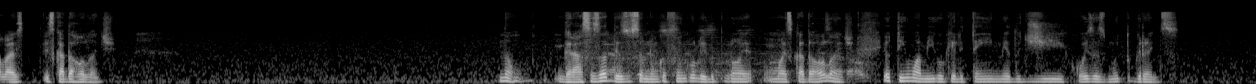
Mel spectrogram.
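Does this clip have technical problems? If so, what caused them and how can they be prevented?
Yes. Overdone noise removal runs through the whole clip. The noise reducer is set so aggressively that it cuts individual frequency bands to nothing whenever they come close to its noise estimate, and the quieter parts of the speech fall below that threshold along with the noise. The result is a near-silent background scattered with twinkling artefacts. Prevention: reduce the noise-reduction strength or set a floor on how far each band can be attenuated, and cut noise at the source when recording.

From 5.9 s to 8.77 s there is feedback echo between two devices. Two devices in the same room are on the call, and one plays back what the other's microphone captured. That microphone picks up the playback and sends it round again. Each device's echo canceller only knows about its own output, so neither removes the loop. 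The speech returns roughly every 0.4 s, thinner and more ringing on each pass, peaking at about 13 dB below the direct speech. Prevention: have only one device in the room join the call with audio, or mute the second device's microphone and speaker.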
